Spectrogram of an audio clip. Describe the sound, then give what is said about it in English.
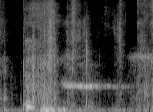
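Thin paper crinkles and rustles in a few quick, crisp bursts as it is folded, with a faint steady whistling tone briefly in the background. “And fold. And this paper is much thinner, so it's easy to fold.”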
